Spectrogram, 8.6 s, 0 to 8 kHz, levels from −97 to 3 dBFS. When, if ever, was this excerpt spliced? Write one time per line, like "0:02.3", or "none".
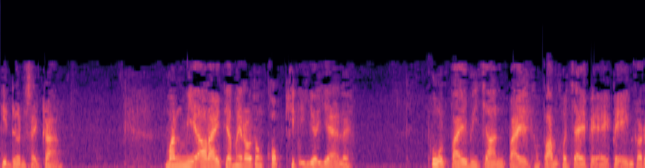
none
